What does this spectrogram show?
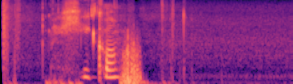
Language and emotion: Russian, neutral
